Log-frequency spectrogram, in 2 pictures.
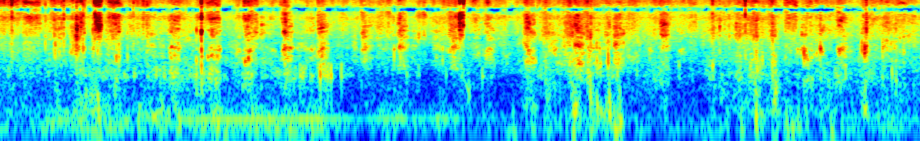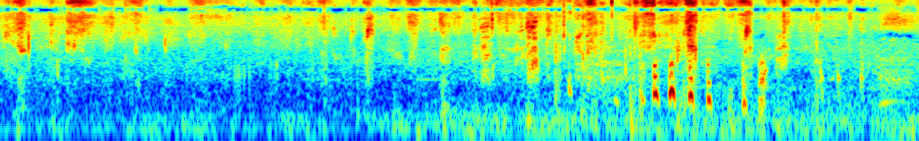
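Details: French Bulldog playing indoors, giving soft, quick whimpers and yips amid rustling and handling noise, with a short burst of louder high squeaks near the end.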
